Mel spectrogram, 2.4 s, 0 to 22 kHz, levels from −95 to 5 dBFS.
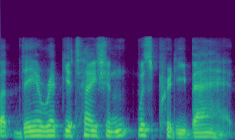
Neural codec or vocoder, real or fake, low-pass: codec, 24 kHz, 3.1 kbps, DualCodec; fake; 7.2 kHz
